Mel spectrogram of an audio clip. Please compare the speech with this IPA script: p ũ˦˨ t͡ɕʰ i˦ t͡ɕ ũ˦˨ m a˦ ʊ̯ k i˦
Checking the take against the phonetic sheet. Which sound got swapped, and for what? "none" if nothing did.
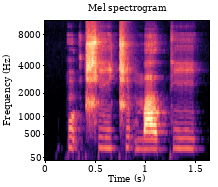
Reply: none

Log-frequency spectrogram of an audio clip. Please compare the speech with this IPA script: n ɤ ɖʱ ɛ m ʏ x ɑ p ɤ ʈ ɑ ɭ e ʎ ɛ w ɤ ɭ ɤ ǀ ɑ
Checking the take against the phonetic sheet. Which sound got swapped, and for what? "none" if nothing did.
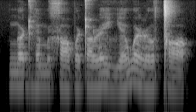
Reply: none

